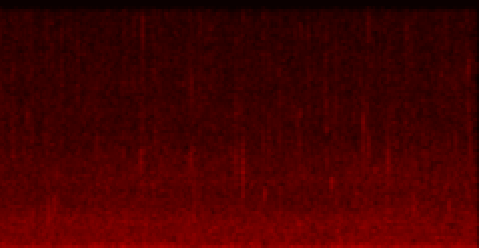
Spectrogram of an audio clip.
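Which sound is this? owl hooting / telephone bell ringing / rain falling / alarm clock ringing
rain falling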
